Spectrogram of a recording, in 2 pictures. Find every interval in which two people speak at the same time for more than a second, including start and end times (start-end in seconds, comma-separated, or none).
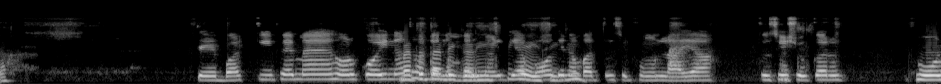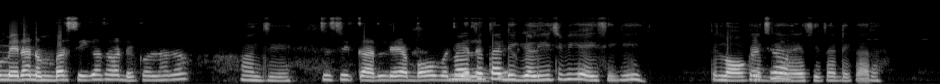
4.0-5.8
